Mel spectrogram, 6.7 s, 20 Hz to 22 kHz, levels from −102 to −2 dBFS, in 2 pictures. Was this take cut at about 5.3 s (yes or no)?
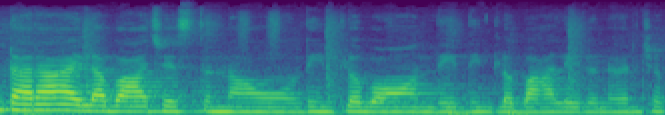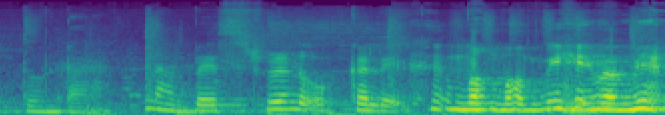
yes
